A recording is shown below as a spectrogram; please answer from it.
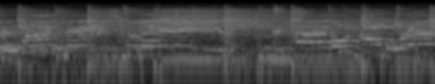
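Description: A man singing into a microphone with a live band, electric guitar and drums, behind him; his voice holds and bends long notes over a steady drum beat.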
